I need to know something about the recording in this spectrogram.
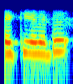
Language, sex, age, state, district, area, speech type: Malayalam, female, 18-30, Kerala, Idukki, rural, conversation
